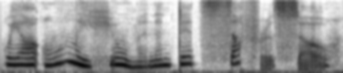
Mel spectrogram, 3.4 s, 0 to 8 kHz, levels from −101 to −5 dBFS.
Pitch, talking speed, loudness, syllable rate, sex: 230 Hz, 140 wpm, -17 LUFS, 3.7 syllables/s, female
